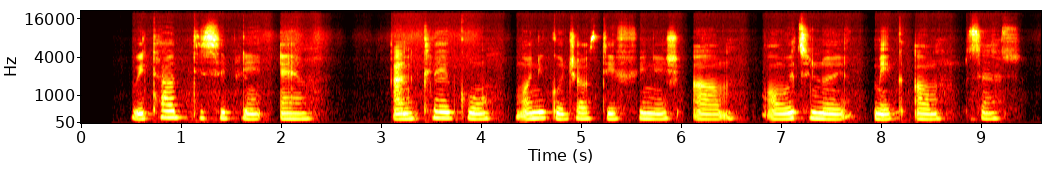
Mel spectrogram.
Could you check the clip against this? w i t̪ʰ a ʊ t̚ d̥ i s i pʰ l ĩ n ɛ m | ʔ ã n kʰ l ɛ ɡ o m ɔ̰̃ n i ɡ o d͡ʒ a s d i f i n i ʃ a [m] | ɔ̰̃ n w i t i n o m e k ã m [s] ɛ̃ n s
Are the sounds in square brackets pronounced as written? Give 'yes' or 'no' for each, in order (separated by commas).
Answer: yes, yes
